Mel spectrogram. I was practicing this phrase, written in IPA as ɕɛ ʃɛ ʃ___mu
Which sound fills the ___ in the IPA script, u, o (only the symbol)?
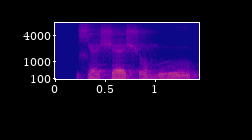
o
